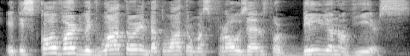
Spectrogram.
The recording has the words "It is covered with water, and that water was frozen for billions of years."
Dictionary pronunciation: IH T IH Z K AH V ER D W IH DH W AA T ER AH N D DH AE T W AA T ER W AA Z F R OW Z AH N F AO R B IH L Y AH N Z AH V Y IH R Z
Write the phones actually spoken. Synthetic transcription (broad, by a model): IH T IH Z K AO V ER D W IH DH W AA T ER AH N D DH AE T W AA T ER W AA S F R OW Z AH N F AO R B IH L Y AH N AH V Y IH R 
